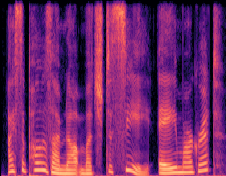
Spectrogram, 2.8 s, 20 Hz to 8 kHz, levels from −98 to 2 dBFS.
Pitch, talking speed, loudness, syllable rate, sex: 215 Hz, 210 wpm, -16 LUFS, 5.5 syllables/s, female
